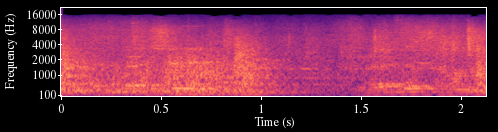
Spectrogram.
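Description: Men talking in Telugu, with a few light knocks and handling noise.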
